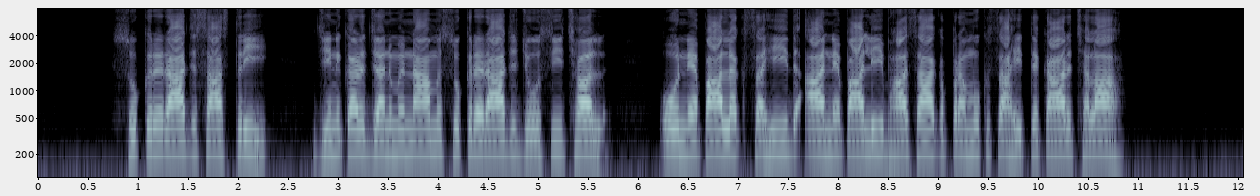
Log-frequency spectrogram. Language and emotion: Maithili, neutral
